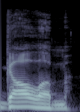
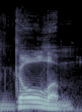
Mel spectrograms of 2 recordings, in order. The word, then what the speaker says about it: golem: Doug but I love how you call it Gollum as in as far as I know the pronunciation of the creature is Golem what Golem you're going to come for me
